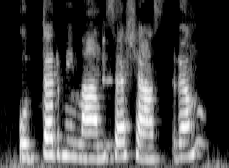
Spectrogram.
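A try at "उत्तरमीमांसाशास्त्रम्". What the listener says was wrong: Mimamsa Shastram. Dirgha is there. Uttara Mimamsa Shastram.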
